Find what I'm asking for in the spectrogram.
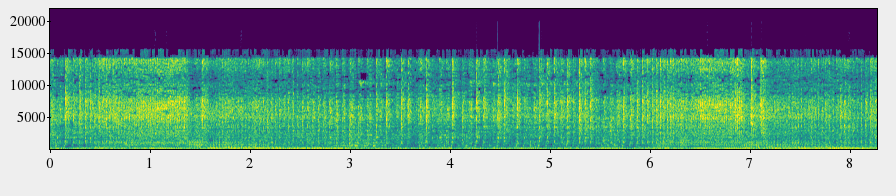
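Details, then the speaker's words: Kawasaki Prairie 400 ATV single cylinder popping unevenly at fast idle, beat wandering and stumbling after no-start troubles; runs rough and smokes, apparently burning oil. "well it fired more than once that time oh my gosh it wants to run"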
